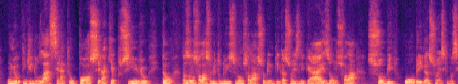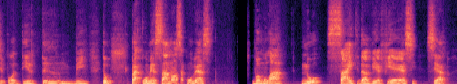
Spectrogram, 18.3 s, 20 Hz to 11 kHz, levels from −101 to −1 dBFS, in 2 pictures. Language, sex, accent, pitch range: Portuguese, male, Brazilian, 125-185 Hz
